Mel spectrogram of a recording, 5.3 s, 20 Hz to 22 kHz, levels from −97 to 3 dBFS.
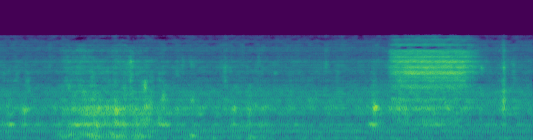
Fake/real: fake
